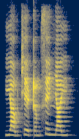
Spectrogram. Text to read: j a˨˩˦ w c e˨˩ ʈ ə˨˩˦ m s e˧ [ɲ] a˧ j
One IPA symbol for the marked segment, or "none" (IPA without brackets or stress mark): ɲ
